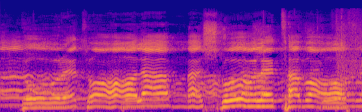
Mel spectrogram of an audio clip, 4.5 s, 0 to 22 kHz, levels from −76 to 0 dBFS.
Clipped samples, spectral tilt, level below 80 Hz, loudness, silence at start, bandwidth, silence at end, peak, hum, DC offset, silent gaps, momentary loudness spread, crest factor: under 0.1%; -3.5 dB/octave; -50 dBFS; -16 LUFS; 0 s; 16 kHz; 0 s; -2 dBFS; none; under 0.1%; none; 6 LU; 16 dB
